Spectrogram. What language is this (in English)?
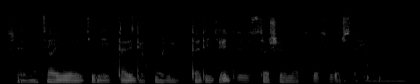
Japanese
